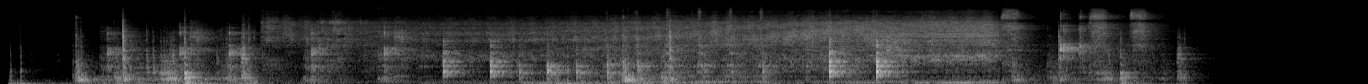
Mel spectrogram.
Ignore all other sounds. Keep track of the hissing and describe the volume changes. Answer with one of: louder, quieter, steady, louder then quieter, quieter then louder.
louder.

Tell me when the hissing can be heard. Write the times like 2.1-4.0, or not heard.
2.6-11.5.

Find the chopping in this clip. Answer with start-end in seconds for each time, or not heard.
0.9-8.9.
